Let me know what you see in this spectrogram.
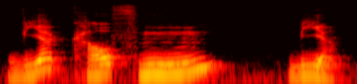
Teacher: Hier richtet sich dann das danach, was für ein Folgelaut kommt. Also das B von Bier hier im Beispiel ist dafür verantwortlich, dass wir M realisieren.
